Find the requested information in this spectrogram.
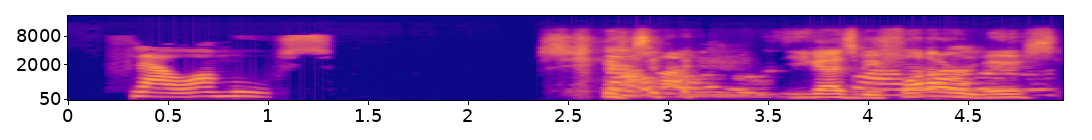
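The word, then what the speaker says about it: flagermus: were danish this is this is spelled completely different than what it sounds like it's spelled like f-l-a-g-e-r-m-u-s but this is how it's pronounced flower mousse you guys be flower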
